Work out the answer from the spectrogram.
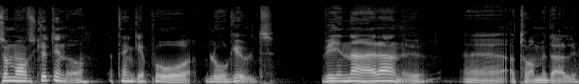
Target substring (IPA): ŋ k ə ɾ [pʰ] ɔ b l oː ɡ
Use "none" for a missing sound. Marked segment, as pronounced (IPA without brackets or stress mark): pʰ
